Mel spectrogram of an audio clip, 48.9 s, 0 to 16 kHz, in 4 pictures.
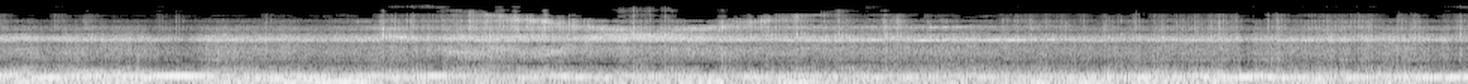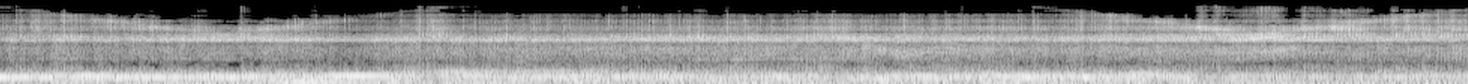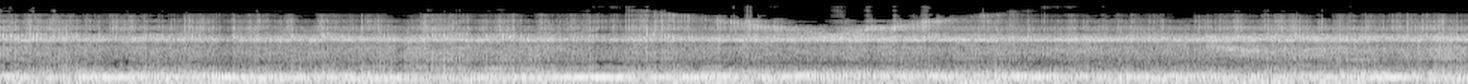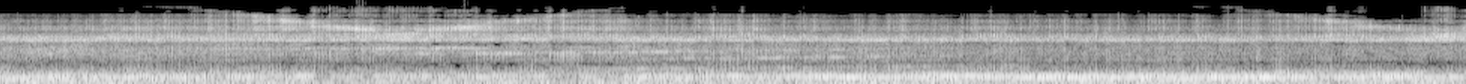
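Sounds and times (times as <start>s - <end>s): distorted noise drone: 0.0s - 48.9s
harsh electronic noise music: 0.0s - 48.9s.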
